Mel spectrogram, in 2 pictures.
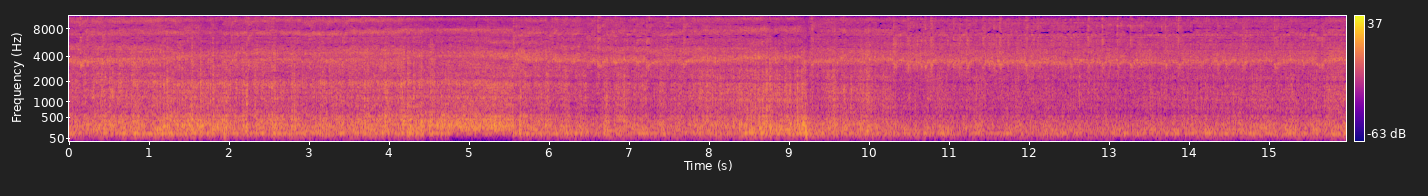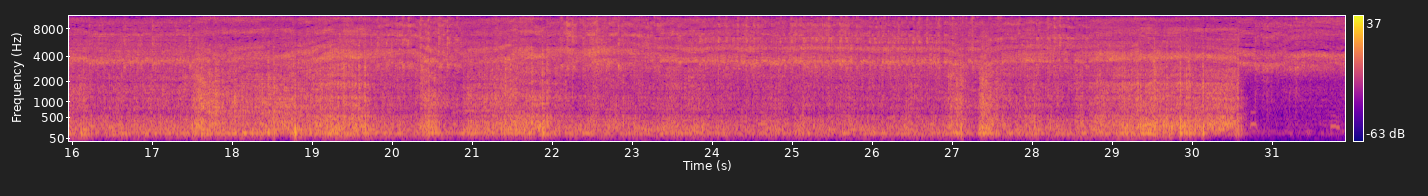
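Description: Gas burner flame burning steadily, a continuous rushing noise with a faint high whistle and a few brief surges, as it fires a platinum overglaze onto a ceramic bowl.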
